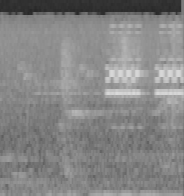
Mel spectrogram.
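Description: A telephone rings with an incoming call: a steady, high electronic ringing tone starts partway through and continues to the end over a constant low hum.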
